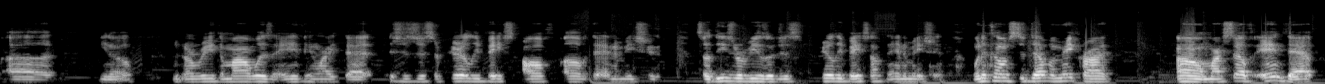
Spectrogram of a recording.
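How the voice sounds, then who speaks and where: A man hosting a casual livestreamed podcast, talking in an animated, slangy and profane way with many fillers. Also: medium pitch, lo-fi sound. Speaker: podcast host.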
